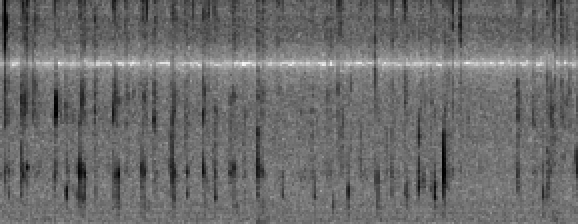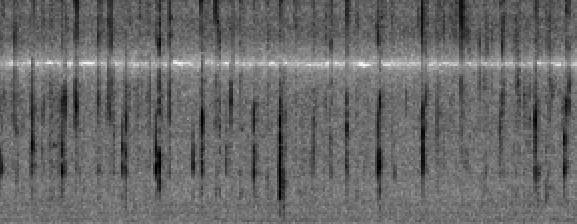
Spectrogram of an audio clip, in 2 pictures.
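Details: A Ragdoll cat, Mojio, eats dry food that was ground in a mill mixer and wetted with hot water. Crisp crunching clicks fall irregularly, clustered in short runs, over a low, steady hiss.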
